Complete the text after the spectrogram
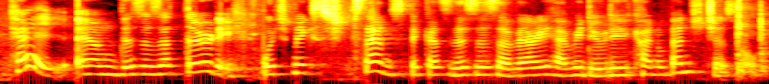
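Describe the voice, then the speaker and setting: A woman's voice: fairly high pitch, fairly even intonation, normal speed, slight background noise. A woman, casually walking through a tool demonstration in her workshop, explaining each step with fillers and restarts. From Sweden. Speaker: woodworking video host. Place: home woodworking workshop.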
